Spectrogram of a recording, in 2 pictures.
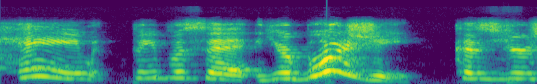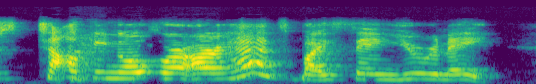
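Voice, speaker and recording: Projecting loudly with a bright, sharp tone, a woman speaks at a high pitch with lively intonation and big swings in loudness. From South America (Caribbean, British English-speaking). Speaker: leadership coach and podcast host. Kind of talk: casual interview conversation. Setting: live stream.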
